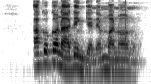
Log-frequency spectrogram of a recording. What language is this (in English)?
Igbo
